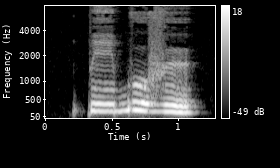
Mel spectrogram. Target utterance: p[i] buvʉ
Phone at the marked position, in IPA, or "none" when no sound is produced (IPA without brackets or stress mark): i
